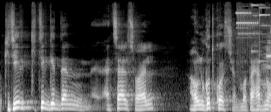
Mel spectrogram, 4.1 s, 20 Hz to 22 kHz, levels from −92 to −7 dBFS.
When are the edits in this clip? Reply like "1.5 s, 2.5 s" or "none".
none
